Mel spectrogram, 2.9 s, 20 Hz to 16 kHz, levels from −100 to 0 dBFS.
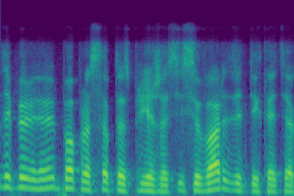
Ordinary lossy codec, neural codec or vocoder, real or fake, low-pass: Opus, 24 kbps; codec, 16 kHz, about 1 kbps, DyCAST, with the encoder's durations; fake; 7.2 kHz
